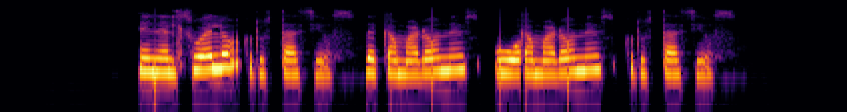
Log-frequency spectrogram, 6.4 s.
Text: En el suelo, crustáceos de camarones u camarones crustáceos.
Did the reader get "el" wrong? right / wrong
right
